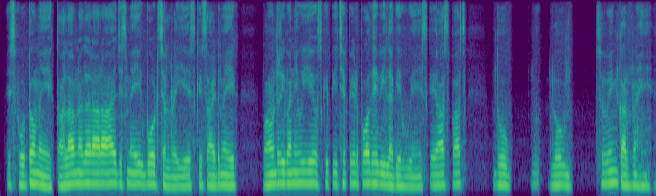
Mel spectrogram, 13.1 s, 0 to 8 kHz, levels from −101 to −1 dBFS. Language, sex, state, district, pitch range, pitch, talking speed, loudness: Hindi, male, Maharashtra, Sindhudurg, 110-125 Hz, 120 Hz, 180 wpm, -28 LUFS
